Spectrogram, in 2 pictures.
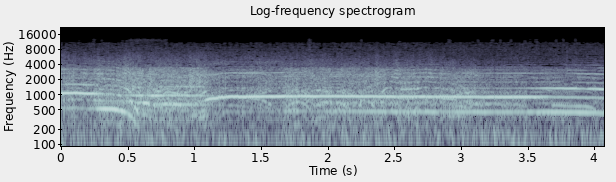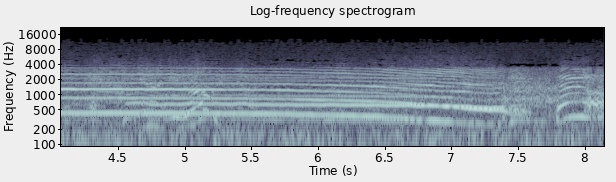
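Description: A loud stadium crowd roars and cheers continuously after Sarabia scores for Spain against Malta, with long, horn-like tones sustained over the din, their pitch slowly sliding downward before fading near the end.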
